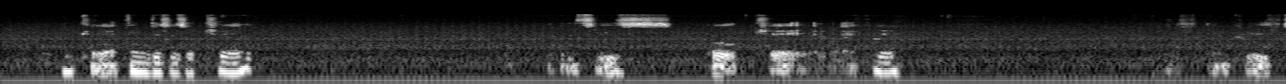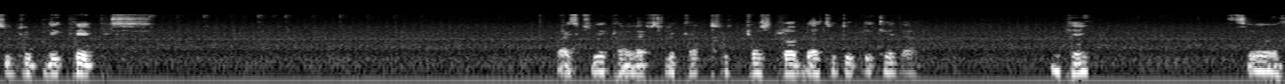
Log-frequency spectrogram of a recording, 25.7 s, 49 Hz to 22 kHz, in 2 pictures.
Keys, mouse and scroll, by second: 2.1 click, 2.2-6.1 drag, 6.1-10.1 drag, 11.3-18.2 drag, 18.2 shift+right click, 25.6 shift+Num_Lock, 25.6 shift+right click.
